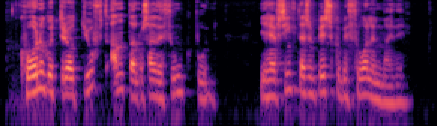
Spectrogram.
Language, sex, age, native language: Icelandic, male, 30-39, Icelandic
